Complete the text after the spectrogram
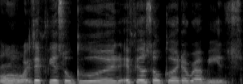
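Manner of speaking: soft, grating little critter voice. Pet owner speaking for the animal being rubbed: annoying little animal voice. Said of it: "you have to hear my annoying little animal voice".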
